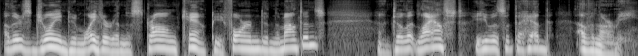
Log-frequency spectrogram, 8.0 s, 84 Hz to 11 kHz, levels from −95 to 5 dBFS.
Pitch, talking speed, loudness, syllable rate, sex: 150 Hz, 180 wpm, -18 LUFS, 4.6 syllables/s, male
